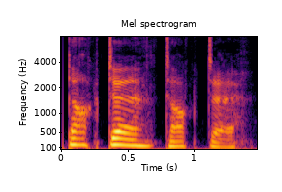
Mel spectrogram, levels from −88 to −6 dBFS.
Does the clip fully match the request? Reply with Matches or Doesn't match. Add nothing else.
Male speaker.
Matches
